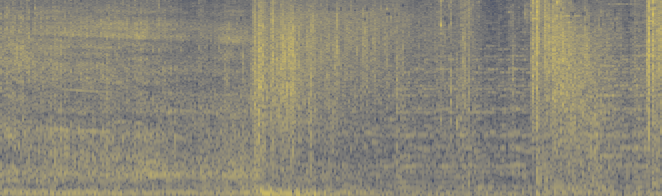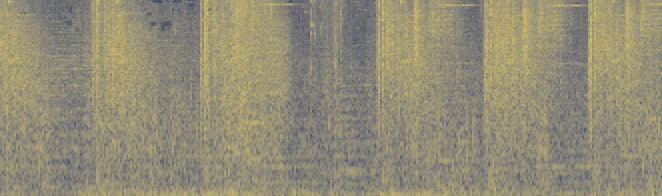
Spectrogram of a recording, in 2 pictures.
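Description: Spread ammo gunfire in Monster Hunter World rattles out in repeated loud bursts of crunching booms, coming in irregular volleys over a dense, busy game background with no talking.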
